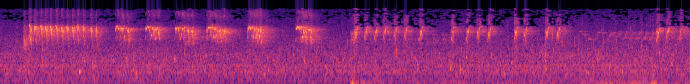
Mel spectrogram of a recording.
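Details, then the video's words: White-rumped shama song used as a training master for contest birds: bright high chattering phrases in short bursts about every half second, becoming quicker, thinner notes in the second half. "masteran murai batu"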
